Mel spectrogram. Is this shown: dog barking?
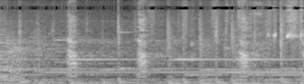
yes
